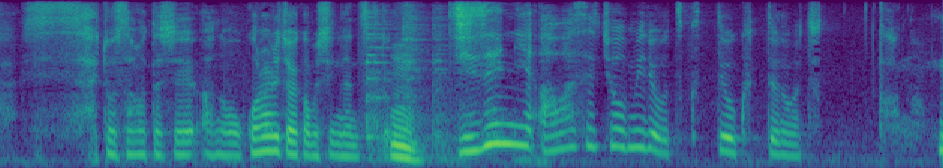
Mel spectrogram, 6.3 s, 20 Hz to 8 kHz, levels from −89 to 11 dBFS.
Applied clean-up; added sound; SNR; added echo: none; none; none; none.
